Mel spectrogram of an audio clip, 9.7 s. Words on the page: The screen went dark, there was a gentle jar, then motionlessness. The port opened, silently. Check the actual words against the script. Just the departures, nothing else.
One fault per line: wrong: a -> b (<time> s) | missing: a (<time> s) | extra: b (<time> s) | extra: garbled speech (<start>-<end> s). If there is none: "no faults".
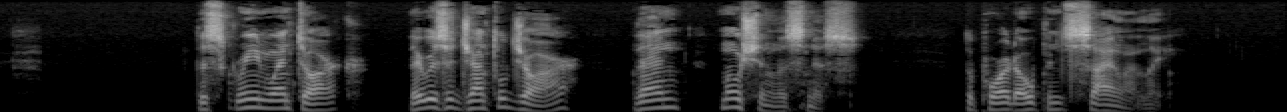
no faults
